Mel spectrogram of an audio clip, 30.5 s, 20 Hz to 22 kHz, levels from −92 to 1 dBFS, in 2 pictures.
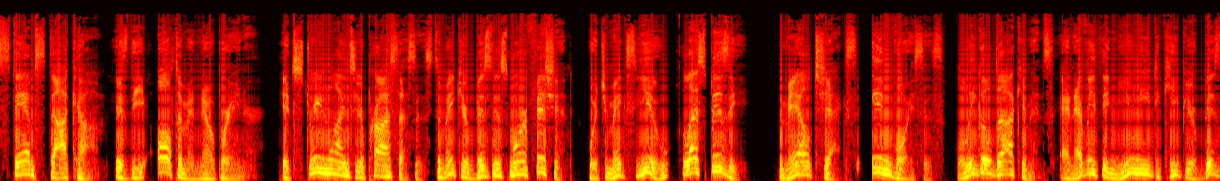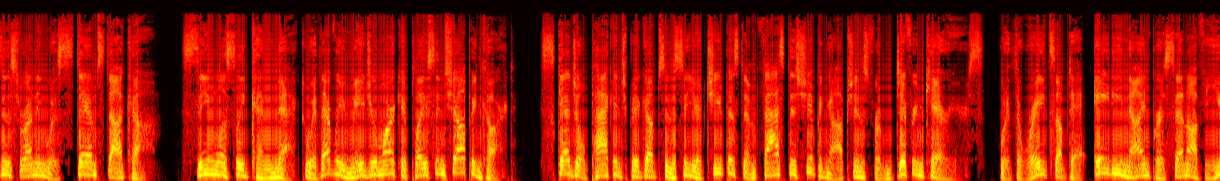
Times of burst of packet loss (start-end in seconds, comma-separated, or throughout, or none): none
